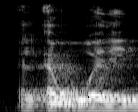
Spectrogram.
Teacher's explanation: വാവ് ചുണ്ടുകളിൽ നിന്ന് തന്നെ ഉച്ചരിക്കാൻ ശ്രദ്ധിക്കുക. താഴെ ചുണ്ടും മേലെ പല്ലും ചേർത്ത് വാവ് ഉച്ചരിക്കരുത്.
